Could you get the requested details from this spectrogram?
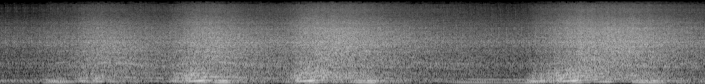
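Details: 2.8 Special Xpack engine, freshly set valve clearances, unstarted for two to three days, previously spluttering and cutting out: smooth running with gentle speed rises and falls and no valve tick; normal idle, regulator still to be checked.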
